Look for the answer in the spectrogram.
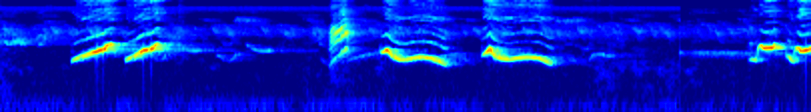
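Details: Black-throated laughingthrush calling on a decoy track for bird trapping. Two rising whistles come first, then a harsh burst, several wavering descending whistles and a closing chatter.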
